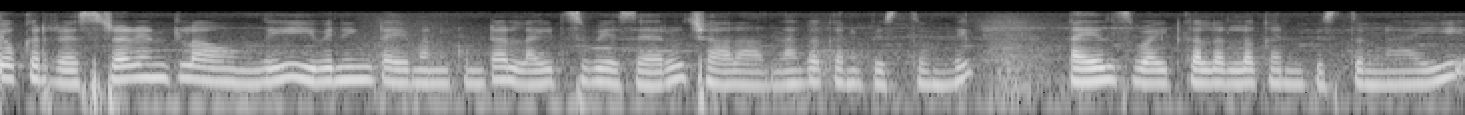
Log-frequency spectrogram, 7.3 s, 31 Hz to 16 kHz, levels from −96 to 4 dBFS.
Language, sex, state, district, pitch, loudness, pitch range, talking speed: Telugu, female, Andhra Pradesh, Visakhapatnam, 185 Hz, -17 LUFS, 175-210 Hz, 310 wpm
